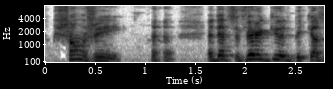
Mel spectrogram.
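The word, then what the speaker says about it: Changez: His name is, if you pronounce as if he were a Frenchman, is Changé.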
